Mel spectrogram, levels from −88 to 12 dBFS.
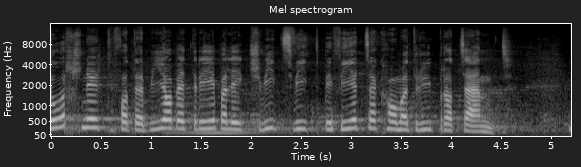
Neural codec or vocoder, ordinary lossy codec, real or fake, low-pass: none; none; real; 14.4 kHz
